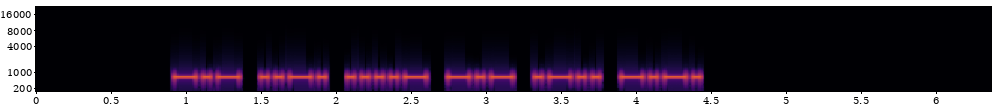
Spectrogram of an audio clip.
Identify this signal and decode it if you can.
Morse code, heard as a keyed tone, about 25 wpm, 700 Hz. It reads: KF4KLC
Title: USA Call Signs - 6 Characters - 25wpm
